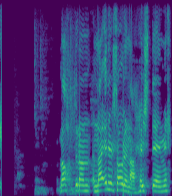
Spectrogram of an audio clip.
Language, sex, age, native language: Icelandic, male, 18-19, Japanese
